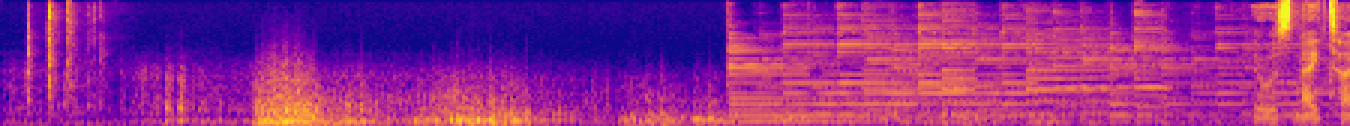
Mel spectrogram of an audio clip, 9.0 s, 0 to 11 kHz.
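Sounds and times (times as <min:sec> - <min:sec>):
deep rolling thunder of an approaching storm: 0:00.8 - 0:07.0
speech: 0:08.5 - 0:08.9.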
